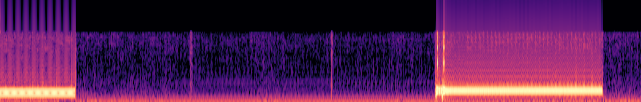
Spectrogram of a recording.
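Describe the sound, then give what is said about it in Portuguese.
Telephone line tones while a call is transferred: a steady tone lasting about a second, then a low hum for several seconds, then a second steady tone of about two seconds before the hum returns. “minutinho que eu estou transferindo a ligação. Sim. Transferência.”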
